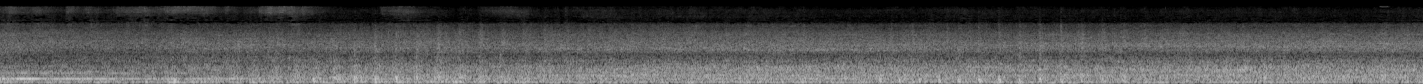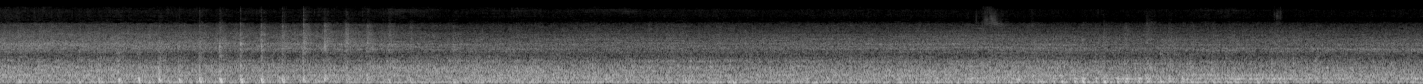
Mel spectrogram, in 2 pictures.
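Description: Kalinga Utkal Express passenger coaches rolling past along the platform line: a steady, loud rumble of wheels on rail. At times it turns into a rhythmic clickety-clack of about four clacks a second as the wheel sets cross the rail joints.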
